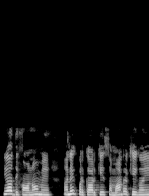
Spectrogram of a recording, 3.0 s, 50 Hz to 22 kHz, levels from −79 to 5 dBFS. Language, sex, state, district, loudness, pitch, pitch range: Hindi, female, Bihar, Saran, -15 LUFS, 275 Hz, 260-300 Hz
